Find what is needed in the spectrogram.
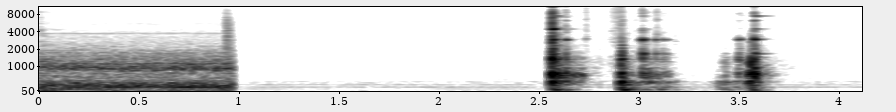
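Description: Kitchenware clinking: three sharp, ringing clinks within about a second, while a pan of leftovers is handled. Before them, a steady background hum cuts off abruptly about a second in.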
